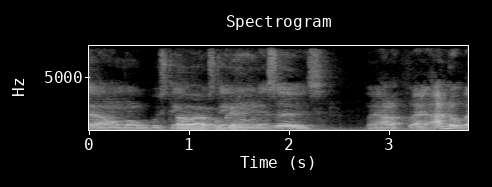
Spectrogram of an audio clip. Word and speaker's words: Stanionis: Stanionis.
